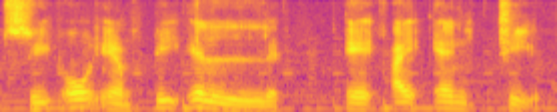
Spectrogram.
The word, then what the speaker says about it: complaint: The accent falls on the second syllable.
